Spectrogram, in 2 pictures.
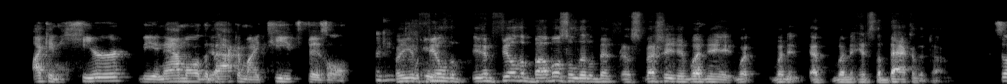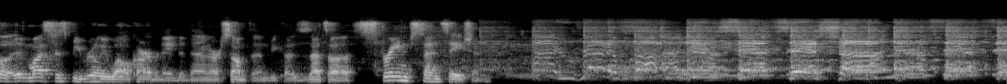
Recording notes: Welcome once again to another Zoom episode of Brews, Booze, & Reviews! We stared at screens the whole time.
